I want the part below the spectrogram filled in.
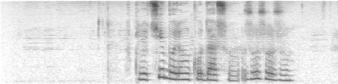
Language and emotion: Russian, neutral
